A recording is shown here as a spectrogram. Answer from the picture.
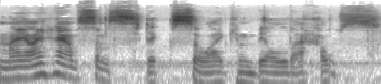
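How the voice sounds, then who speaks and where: Over clear background noise, a man puts on a character voice with fairly high pitch. He speaks at a very slow pace. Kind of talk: children's story read-aloud. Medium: read story.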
